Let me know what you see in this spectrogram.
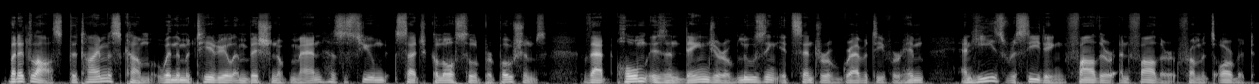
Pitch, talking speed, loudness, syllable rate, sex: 95 Hz, 195 wpm, -22 LUFS, 5.4 syllables/s, male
